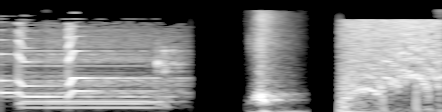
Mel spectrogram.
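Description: Logo intro jingle: music notes that step and slide in pitch, cutting off about a second in, followed by a single short hit and then a brief burst of hiss near the end as the intro finishes.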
